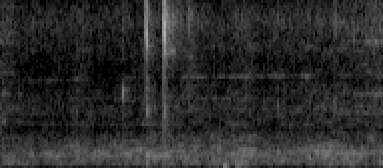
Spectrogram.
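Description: Two sharp computer mouse button clicks in quick succession, about a second in, over a quiet room background.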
